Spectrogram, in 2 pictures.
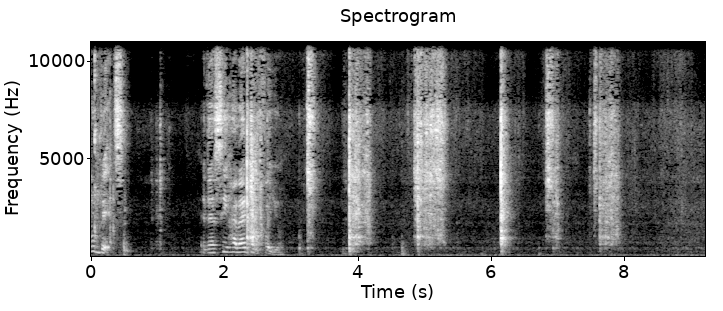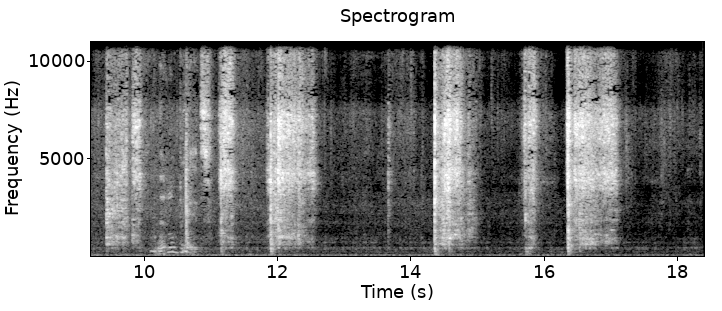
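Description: Hands squish and mash soft food in a metal pot.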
